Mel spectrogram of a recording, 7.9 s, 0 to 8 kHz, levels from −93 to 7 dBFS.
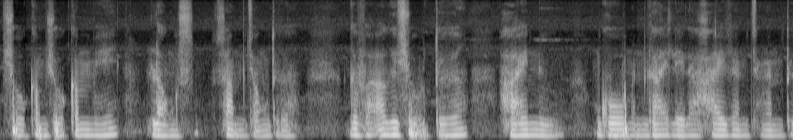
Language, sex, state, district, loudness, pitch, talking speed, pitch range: Wancho, male, Arunachal Pradesh, Longding, -17 LUFS, 120 Hz, 130 wpm, 115-125 Hz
